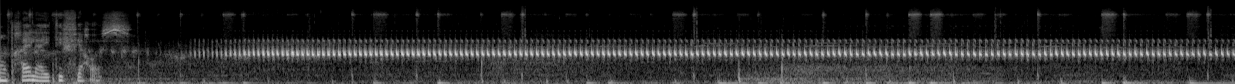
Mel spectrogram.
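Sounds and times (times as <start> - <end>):
faint low rumble: 0.0 - 12.3
mole cricket singing a churring trill: 0.0 - 12.3
speech: 0.1 - 1.4.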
